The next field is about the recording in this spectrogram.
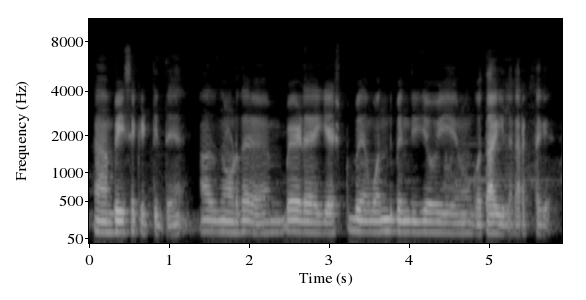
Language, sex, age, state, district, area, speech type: Kannada, male, 45-60, Karnataka, Bangalore Urban, urban, spontaneous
